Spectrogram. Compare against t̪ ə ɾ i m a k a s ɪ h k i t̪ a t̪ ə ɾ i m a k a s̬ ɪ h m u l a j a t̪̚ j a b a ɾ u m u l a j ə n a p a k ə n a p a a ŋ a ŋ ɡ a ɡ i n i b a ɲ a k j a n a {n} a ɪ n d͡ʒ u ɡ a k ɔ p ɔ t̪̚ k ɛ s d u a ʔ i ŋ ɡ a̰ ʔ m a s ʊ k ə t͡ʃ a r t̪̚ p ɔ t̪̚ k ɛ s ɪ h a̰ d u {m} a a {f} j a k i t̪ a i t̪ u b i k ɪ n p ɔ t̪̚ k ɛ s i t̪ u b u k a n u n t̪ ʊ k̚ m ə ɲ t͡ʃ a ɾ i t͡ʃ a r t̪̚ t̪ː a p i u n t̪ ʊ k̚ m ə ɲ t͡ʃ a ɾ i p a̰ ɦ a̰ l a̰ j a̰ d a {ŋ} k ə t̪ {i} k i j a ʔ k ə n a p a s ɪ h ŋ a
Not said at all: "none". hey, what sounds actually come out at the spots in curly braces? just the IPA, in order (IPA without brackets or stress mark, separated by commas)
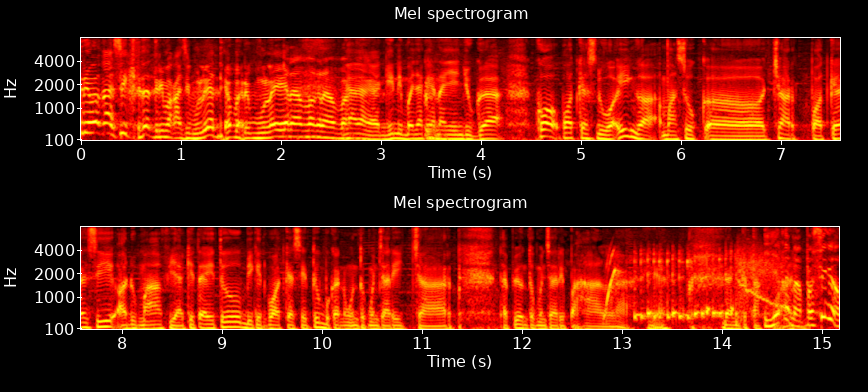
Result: ɲ, m, f, n, a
